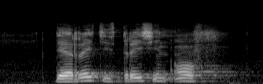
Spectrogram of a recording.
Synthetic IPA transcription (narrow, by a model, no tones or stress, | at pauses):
d̪ɛred͡ʒistreʃɔnɔf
